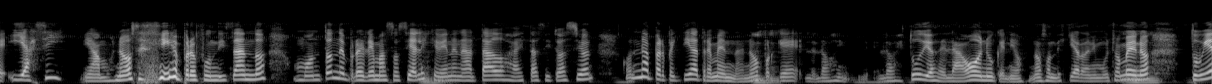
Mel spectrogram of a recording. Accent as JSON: {"language": "Spanish", "town": "Paraná", "region": "Entre Ríos", "country": "Argentina", "said": "O sea, nosotros que somos de Paraná"}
